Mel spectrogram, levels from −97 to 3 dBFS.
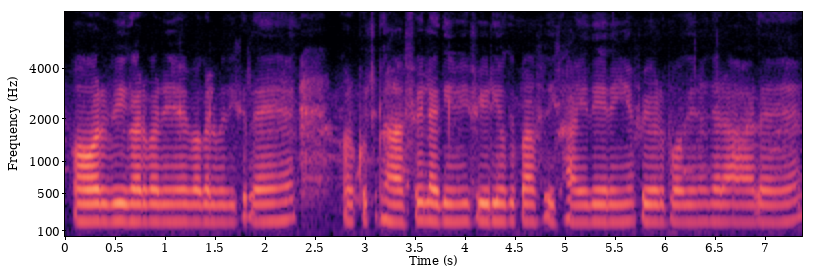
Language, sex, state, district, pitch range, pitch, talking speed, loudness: Hindi, female, Bihar, Gopalganj, 180-185 Hz, 185 Hz, 210 wpm, -27 LUFS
